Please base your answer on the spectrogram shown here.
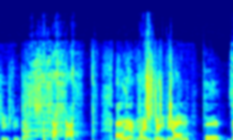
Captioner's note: laughs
